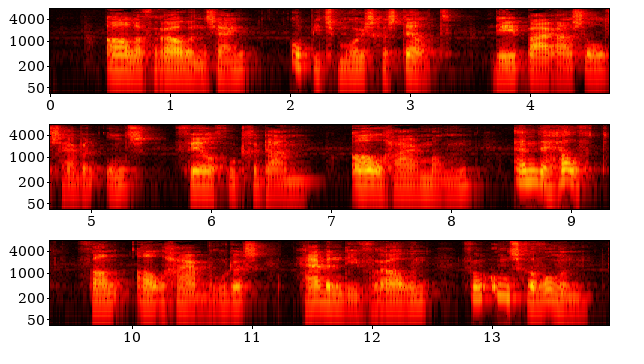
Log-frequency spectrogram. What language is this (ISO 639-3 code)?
nld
